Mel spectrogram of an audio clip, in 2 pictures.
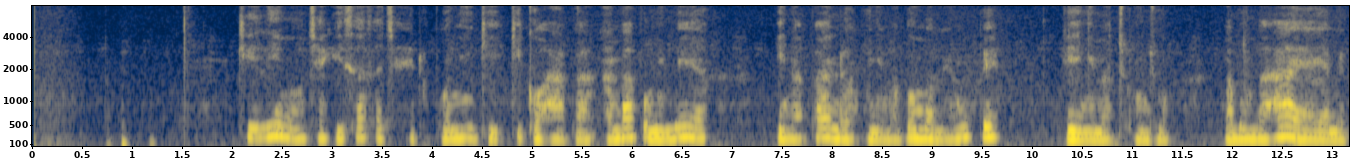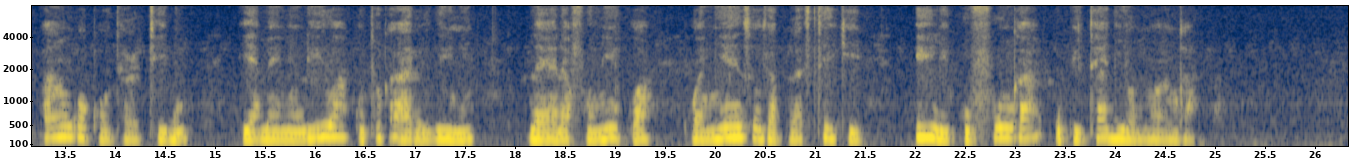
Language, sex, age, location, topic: Swahili, female, 25-35, Dar es Salaam, agriculture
